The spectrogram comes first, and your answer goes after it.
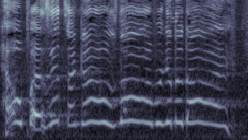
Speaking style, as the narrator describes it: they are squealing like elementary school girls

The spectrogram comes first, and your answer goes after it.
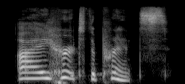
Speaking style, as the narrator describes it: Merlin blurts

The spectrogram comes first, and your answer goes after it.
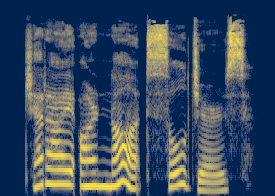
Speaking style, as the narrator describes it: Leia sighs

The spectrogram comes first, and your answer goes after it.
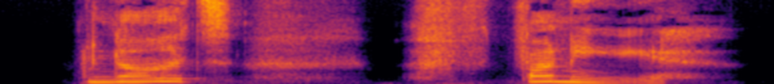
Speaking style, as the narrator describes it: Sam says breathlessly

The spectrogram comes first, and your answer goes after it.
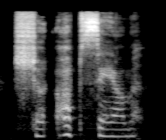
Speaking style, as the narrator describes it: Dean growls

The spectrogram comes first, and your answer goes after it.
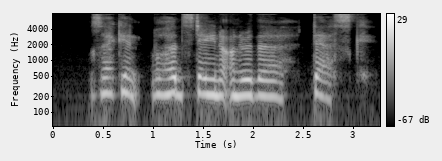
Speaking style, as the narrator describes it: Sherlock muttered in his sleep

